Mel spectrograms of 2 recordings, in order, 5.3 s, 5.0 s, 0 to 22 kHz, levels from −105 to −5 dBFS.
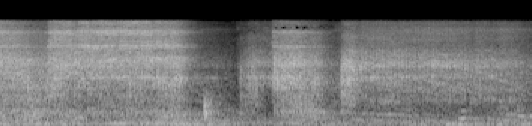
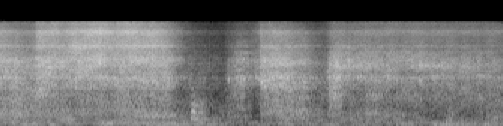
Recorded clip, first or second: first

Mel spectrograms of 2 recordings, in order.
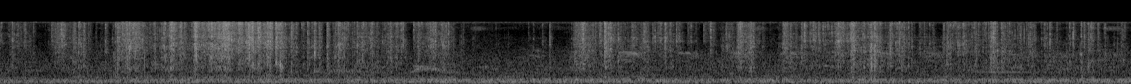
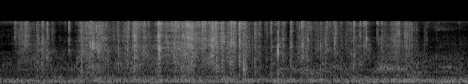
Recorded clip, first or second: first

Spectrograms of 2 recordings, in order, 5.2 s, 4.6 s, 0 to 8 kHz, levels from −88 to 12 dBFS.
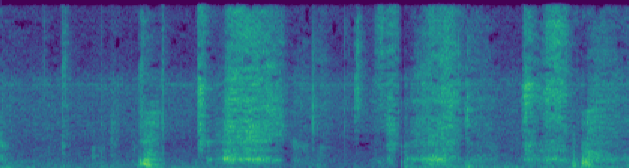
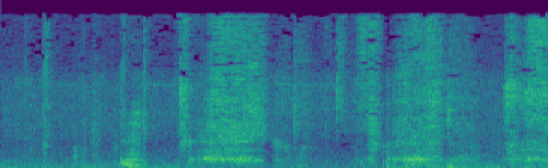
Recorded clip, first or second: second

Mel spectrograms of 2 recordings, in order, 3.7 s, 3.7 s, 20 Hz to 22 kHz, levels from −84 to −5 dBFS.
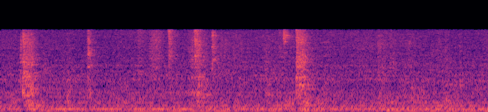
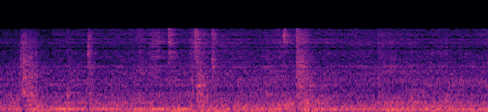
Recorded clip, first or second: first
